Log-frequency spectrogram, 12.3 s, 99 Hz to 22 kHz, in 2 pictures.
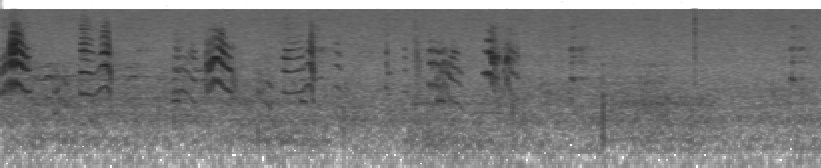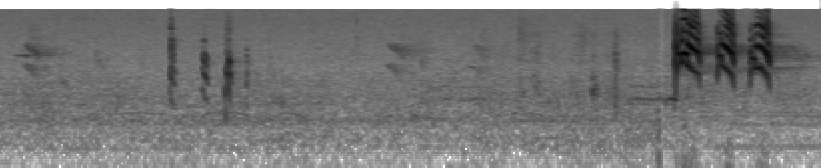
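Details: Winter calls of Rose-ringed parakeets, recorded 26 January 2022 in Empuriabrava, Catalonia: scattered shrill, downward-curving squawks throughout, ending in a loud close burst of four harsh screeches.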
